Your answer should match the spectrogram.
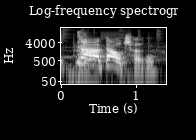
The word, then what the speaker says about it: Dadaocheng: It's Dadaocheng. Oh, Dadaocheng.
